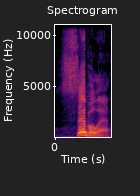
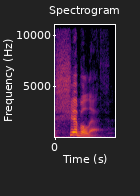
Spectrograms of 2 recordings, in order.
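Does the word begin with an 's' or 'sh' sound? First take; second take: s; sh. First: The word begins with an 's' sound. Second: The word begins with a 'sh' sound. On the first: The speaker calls it wrong. "this is how the Ephraimites had pronounced this word, because they couldn't say it right" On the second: The speaker calls it right. "Say now Shibboleth"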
